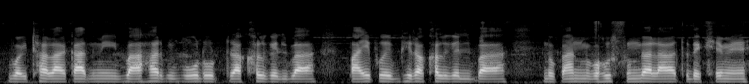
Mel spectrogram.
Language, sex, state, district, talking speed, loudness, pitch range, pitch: Bhojpuri, male, Uttar Pradesh, Deoria, 190 wpm, -19 LUFS, 130-140 Hz, 135 Hz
